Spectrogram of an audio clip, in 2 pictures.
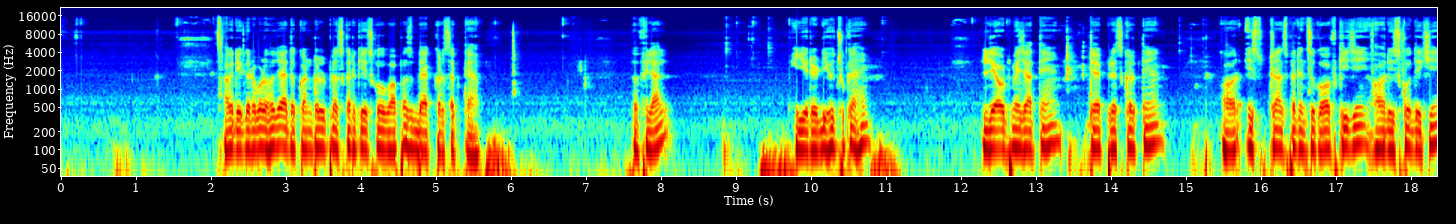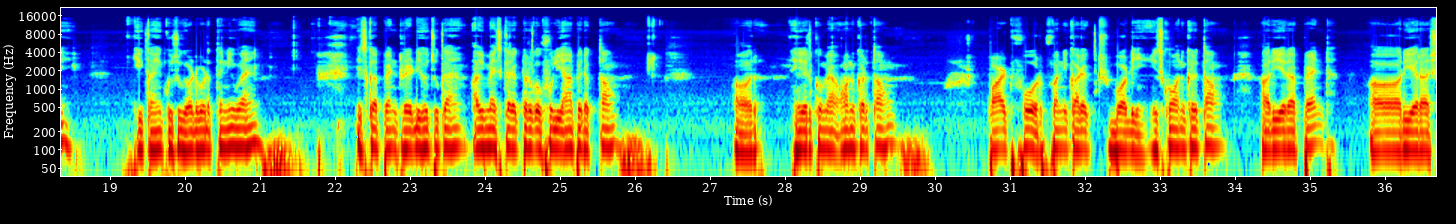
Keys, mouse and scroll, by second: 2.4-5.5 ctrl+drag, 6.0-8.3 drag, 8.3-8.8 scroll up 5, 8.8-9.2 scroll down 5, 9.2-12.8 shift+middle drag, 12.8 click, 13.6 Tab, 15.2 scroll up 2, 15.4-16.7 shift+middle drag, 16.7 click, 18.8 ctrl+KP_1, 19.5 click, 19.9 KP_1, 20.3-21.1 scroll down 3, 21.1 Tab, 21.9-28.4 shift+middle drag, 28.4 click, 29.1-32.0 shift+middle drag, 32.0 click.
